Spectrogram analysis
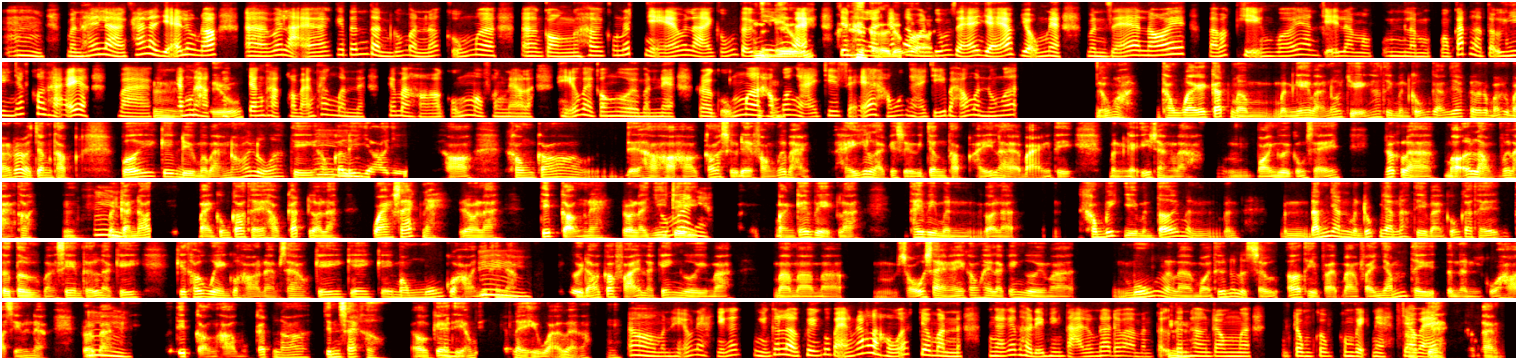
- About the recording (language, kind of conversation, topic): Vietnamese, advice, Làm sao để giao tiếp tự tin khi bước vào một môi trường xã hội mới?
- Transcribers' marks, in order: tapping; laughing while speaking: "bạn, cho nên"; laugh; laughing while speaking: "Ừ"; other background noise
